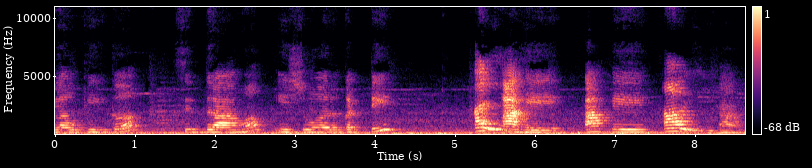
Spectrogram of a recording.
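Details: Deaf speech in a hearing-impaired boy in speech therapy for deaf children, telling his full name, learned through lip-reading over about three years.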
